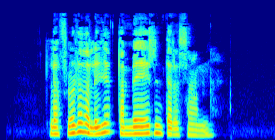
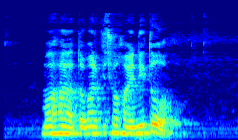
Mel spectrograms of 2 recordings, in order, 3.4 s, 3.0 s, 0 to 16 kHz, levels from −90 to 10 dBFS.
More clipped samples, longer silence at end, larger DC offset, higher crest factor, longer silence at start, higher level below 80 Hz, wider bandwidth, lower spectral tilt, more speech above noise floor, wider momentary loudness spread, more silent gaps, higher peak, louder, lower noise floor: neither; about the same, 0.8 s vs 0.75 s; neither; about the same, 18 dB vs 14 dB; about the same, 0.6 s vs 0.5 s; about the same, -68 dBFS vs -64 dBFS; about the same, 11.5 kHz vs 11 kHz; second, -5.5 dB/octave vs -7 dB/octave; first, 51 dB vs 37 dB; about the same, 12 LU vs 10 LU; neither; first, -4 dBFS vs -12 dBFS; first, -20 LUFS vs -27 LUFS; first, -70 dBFS vs -63 dBFS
